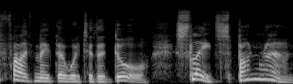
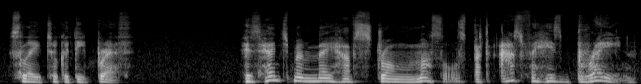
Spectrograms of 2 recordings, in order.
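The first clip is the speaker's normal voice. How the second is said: usual speaking voice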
